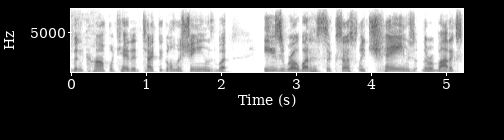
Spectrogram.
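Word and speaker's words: EZ-Robot: from a company called easy robot and uh I guess the emphasis is on the first two letters e and z easy because easy robot makes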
